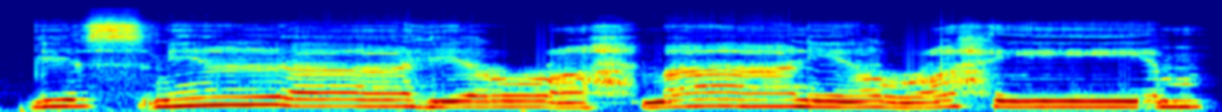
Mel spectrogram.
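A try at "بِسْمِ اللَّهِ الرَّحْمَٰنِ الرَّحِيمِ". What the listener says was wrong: Oke, huruf ro-nya nanti yang kedua diperjelas lagi ya, jangan sampai ro, tapi ro tetap jelas. Bismillahirrahmanirrahim.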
